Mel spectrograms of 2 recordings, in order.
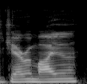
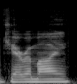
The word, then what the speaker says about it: Jeremih: And I always thought his name was Jeremiah, but I guess it's pronounced Jeremih.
